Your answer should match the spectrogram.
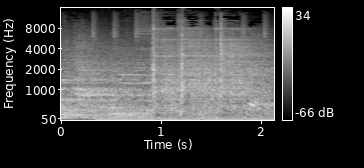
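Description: Metal clanks of a steel barbell being set back onto a squat rack's hooks: three sharp knocks in the second half, over background music.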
